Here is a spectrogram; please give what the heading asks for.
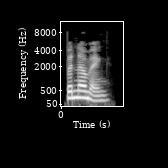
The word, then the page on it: benumbing: British English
